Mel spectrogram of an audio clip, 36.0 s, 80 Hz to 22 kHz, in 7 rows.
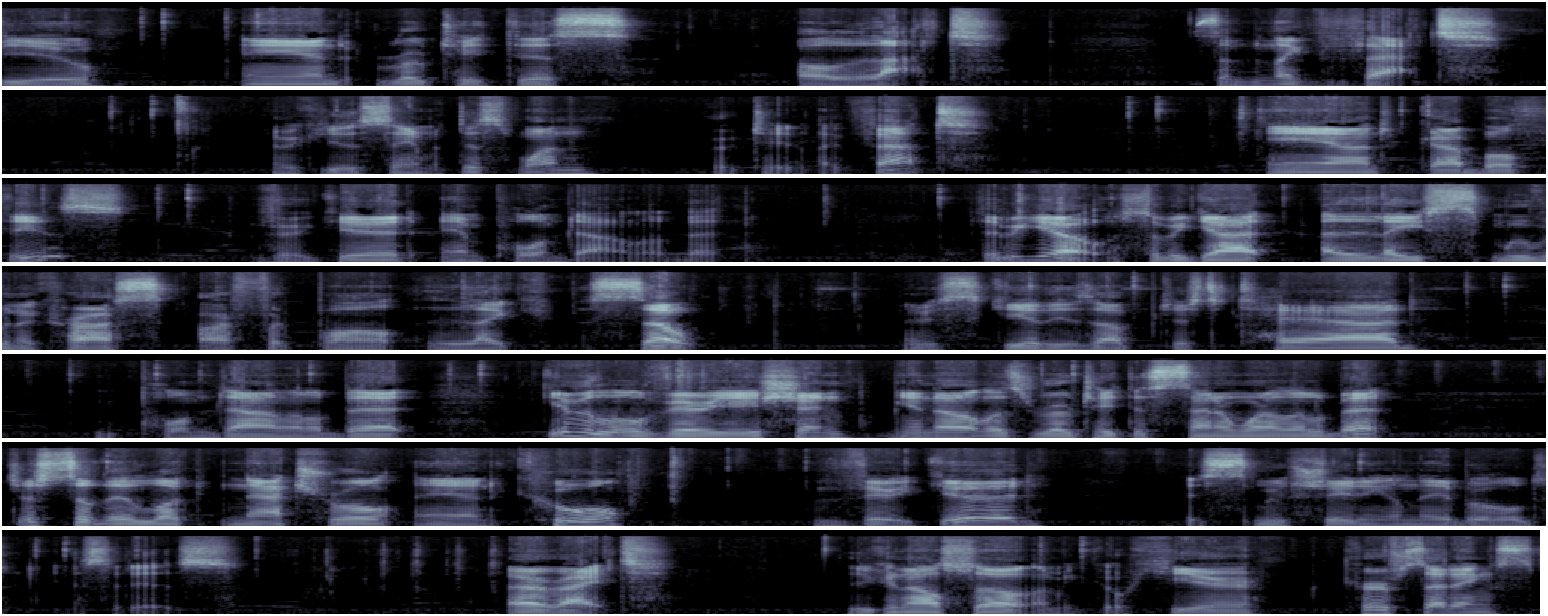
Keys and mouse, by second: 0.5 middle click, 1.6 r, 5.6 click, 6.9 r, 9.0-11.6 drag, 13.5 a, 13.7 Tab, 17.1 Tab, 17.5-18.8 middle drag, 18.2 s, 18.8-21.6 middle drag, 19.4 s, 23.3 KP_7, 24.8 r, 27.7 a, 27.9 Tab, 28.1 click, 30.1 click, 31.3-32.8 drag, 31.9 a, 32.2 Tab, 32.4 Tab.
